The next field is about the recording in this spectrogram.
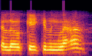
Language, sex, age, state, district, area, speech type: Tamil, male, 18-30, Tamil Nadu, Perambalur, urban, conversation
